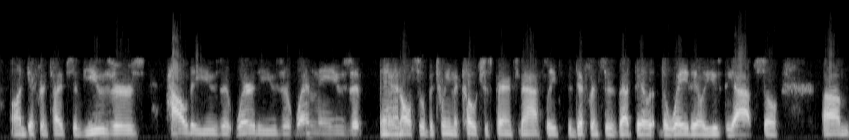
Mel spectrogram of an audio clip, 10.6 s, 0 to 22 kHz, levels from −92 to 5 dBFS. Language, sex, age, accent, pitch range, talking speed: English, male, 30-49, American, 90-105 Hz, 210 wpm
